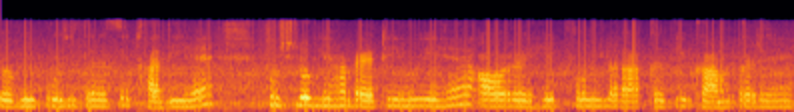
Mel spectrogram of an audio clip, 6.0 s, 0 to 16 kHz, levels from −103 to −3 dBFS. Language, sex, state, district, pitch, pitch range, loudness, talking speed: Hindi, female, Chhattisgarh, Raipur, 210 Hz, 200-220 Hz, -18 LUFS, 190 wpm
